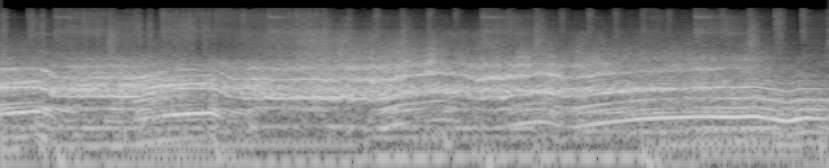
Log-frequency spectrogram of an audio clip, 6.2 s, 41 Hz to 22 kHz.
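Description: A second-generation Lamborghini Gallardo's 5.2-liter V10 screams continuously with a harsh, shouty tone from its odd firing sequence, pitch rising and falling as it revs, with some tire squeal mixed in.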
